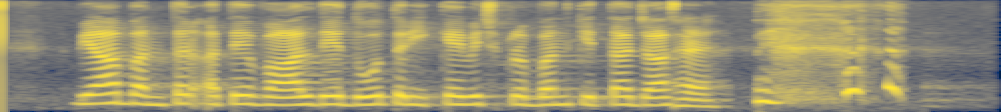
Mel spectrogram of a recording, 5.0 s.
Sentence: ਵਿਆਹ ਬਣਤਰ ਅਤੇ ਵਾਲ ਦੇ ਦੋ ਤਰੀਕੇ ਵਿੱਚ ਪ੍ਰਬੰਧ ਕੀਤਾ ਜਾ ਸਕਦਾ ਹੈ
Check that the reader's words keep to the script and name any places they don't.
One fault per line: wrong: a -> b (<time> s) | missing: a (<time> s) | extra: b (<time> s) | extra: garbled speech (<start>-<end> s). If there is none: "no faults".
missing: ਸਕਦਾ (3.4 s)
